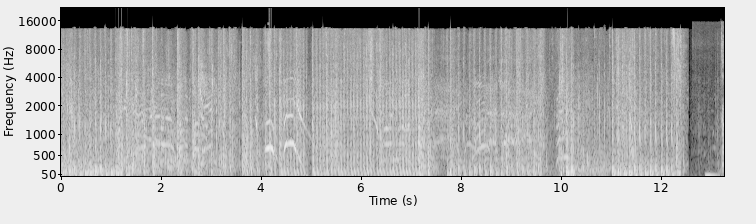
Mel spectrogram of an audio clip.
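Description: A Taliban attack from a hillside in a war film brings loud, sustained bursts of rapid gunfire mixed with shouting voices and score, rattling almost continuously before cutting out abruptly near the end.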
